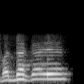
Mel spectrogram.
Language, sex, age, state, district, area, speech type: Kannada, male, 45-60, Karnataka, Bellary, rural, conversation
